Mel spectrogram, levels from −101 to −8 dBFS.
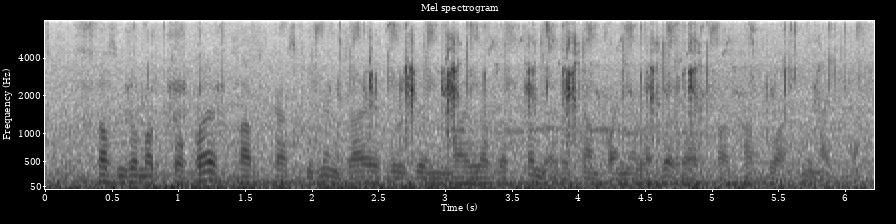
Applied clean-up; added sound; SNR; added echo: none; Cat; -5 dB; none.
